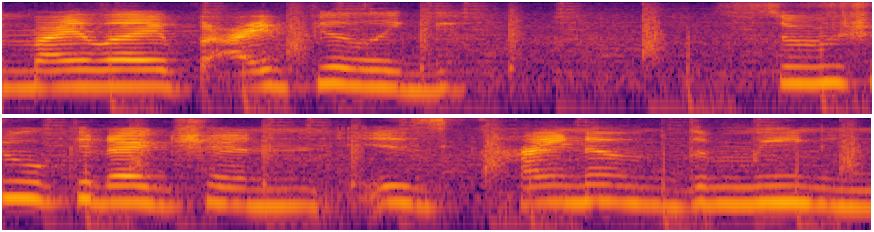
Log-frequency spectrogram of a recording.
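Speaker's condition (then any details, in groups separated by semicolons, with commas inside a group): Friedreich's ataxia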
